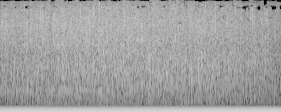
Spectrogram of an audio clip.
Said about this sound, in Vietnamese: Cái quá trình đó gọi là giỏi quá, cho một tràng pháo tay.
